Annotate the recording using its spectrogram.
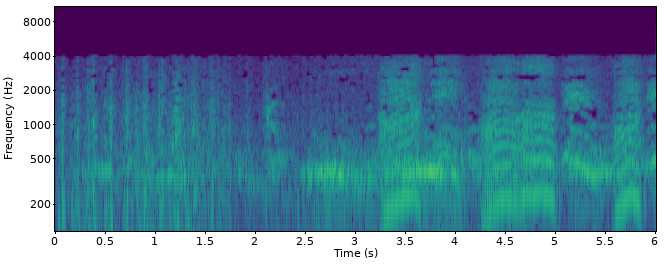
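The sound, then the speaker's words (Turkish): Pigeons coo in repeated low, rounded calls, several birds overlapping, with a steady rustling background that suggests wings flapping; the cooing grows louder toward the end. “Güvercinler ordusu insanlara hücum.”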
